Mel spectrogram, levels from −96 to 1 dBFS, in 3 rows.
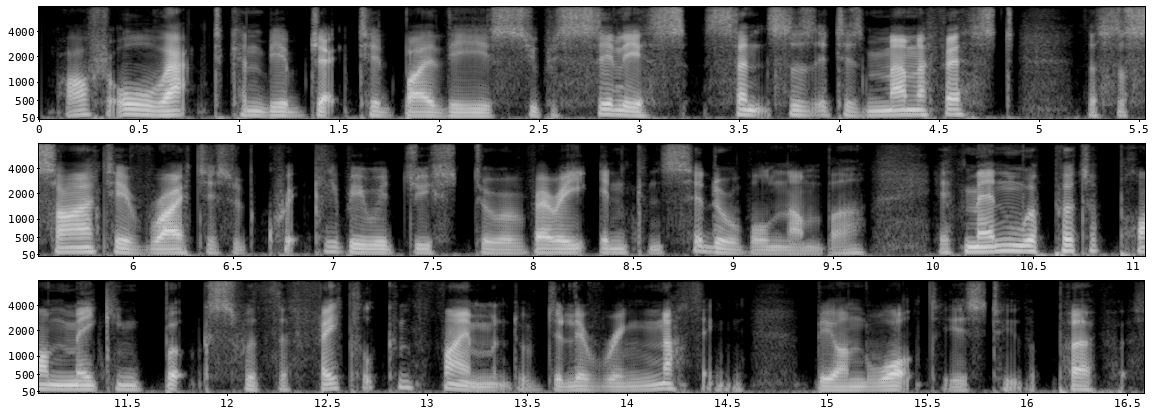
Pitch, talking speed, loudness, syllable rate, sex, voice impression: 105 Hz, 170 wpm, -25 LUFS, 5.5 syllables/s, male, masculine, adult-like, slightly thin, slightly weak, slightly bright, slightly halting, intellectual, slightly friendly, unique, slightly intense, slightly modest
